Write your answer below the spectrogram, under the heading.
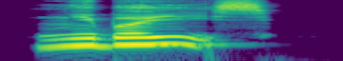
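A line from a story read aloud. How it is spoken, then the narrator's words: Quiet, understanding. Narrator (Russian): говорит тихо, прекрасно понимая мое состояние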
